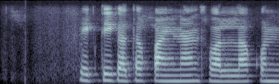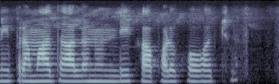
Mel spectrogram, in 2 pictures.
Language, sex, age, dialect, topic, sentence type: Telugu, female, 18-24, Southern, banking, statement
